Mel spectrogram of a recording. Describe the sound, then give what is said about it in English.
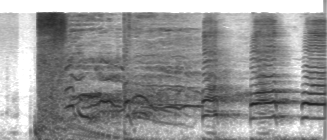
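A goose honks loudly, a long brassy call followed by several shorter, harsh honks in quick succession, with no talking over it. “Goose in the peanut gallery is so good.”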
